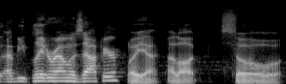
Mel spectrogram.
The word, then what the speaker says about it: Zapier: and your first-party online ordering systems tools like zapier or excuse me you know what I've been corrected on this several times it's pronounced zapier you know it's spelled zapier and I've been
